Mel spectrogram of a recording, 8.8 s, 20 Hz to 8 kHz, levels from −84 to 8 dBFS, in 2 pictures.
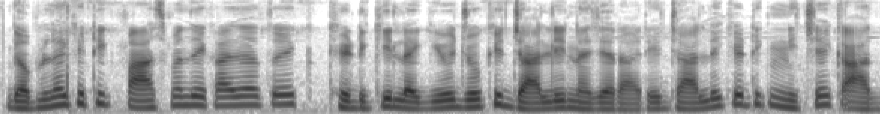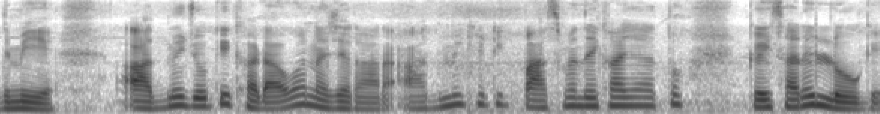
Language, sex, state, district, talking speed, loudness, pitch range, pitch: Hindi, male, Uttarakhand, Uttarkashi, 305 wpm, -20 LUFS, 130-185 Hz, 150 Hz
